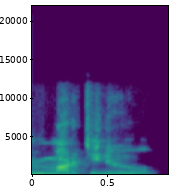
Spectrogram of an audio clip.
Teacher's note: this is a czech name and it just means to hold that u a little longer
